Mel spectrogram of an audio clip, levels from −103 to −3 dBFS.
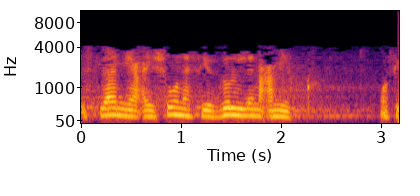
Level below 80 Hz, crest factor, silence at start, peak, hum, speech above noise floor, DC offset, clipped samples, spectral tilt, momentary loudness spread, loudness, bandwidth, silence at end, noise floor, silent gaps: -56 dBFS; 18 dB; 0 s; -2 dBFS; none; 25 dB; under 0.1%; under 0.1%; -12.5 dB/octave; 11 LU; -19 LUFS; 4.1 kHz; 0 s; -43 dBFS; none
